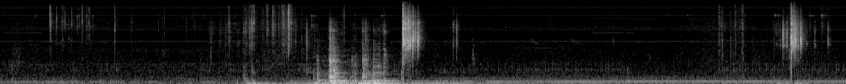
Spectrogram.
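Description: Eight millimetre ivory gemstone-style glass beads are handled close up: quiet clicks and clinks, then a cluster of louder rattling taps in the middle and a sharp clack near the end, with no talk.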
